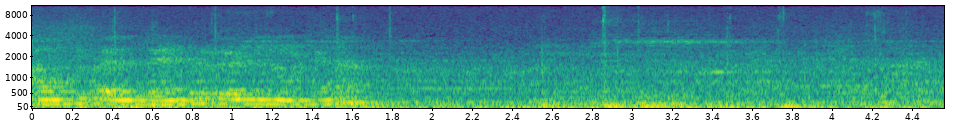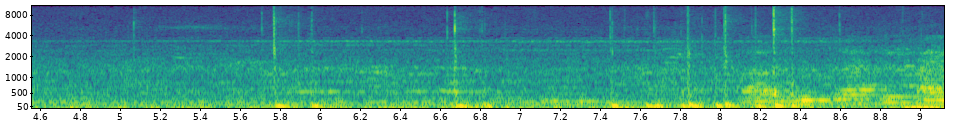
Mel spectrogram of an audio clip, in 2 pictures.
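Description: Keys on a computer keyboard clack in quick irregular bursts at a moderate distance, while someone talks over the typing.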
